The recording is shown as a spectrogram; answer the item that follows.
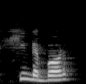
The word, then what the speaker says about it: Hindenburg: Y llega Hindenburg, que la gente lo pronuncia mal, es Hindenburg, es el mejor editor para podcasters, editor de audio.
